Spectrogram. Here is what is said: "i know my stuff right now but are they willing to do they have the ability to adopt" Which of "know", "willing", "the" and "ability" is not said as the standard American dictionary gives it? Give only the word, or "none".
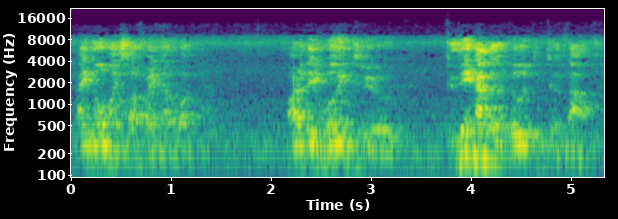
none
